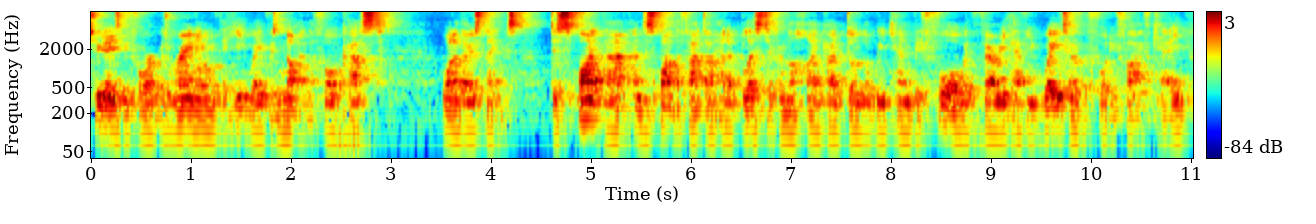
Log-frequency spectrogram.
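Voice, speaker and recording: A man speaks fairly quickly in a fairly low pitch with fairly even intonation. Noticeable background noise and audible room echo fill the recording. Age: 30s. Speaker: outdoor gear youtuber. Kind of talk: gear review. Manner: monotone.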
